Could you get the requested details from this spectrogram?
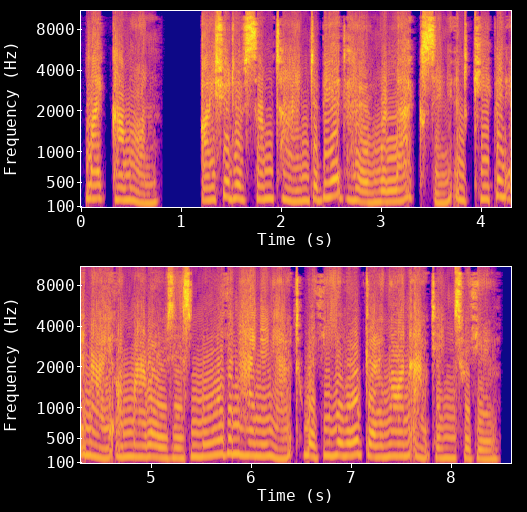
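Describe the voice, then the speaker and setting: A woman's voice: medium pitch, normal speed, a little mellow, no room sound, lightly acted, rough recording. A woman voicing a female plant-eating dinosaur from a children's show, in stiff, evenly worded cartoon dialogue. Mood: scolding.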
